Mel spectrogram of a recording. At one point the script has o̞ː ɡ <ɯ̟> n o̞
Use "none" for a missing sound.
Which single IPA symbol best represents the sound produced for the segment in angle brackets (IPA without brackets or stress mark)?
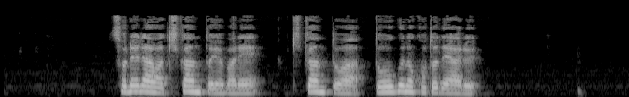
ɯ̟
